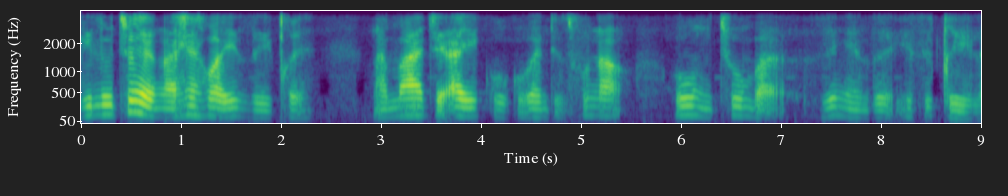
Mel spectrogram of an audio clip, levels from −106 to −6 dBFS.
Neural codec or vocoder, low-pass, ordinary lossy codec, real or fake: codec, 44.1 kHz, 7.8 kbps, Pupu-Codec; 3.6 kHz; none; fake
